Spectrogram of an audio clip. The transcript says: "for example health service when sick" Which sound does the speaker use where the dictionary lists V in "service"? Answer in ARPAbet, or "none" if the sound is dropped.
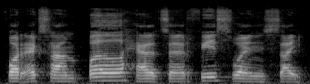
F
